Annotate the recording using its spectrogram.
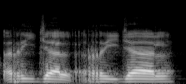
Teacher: ada banyak getaran, banyak pengulangan. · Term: getaran tikrar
